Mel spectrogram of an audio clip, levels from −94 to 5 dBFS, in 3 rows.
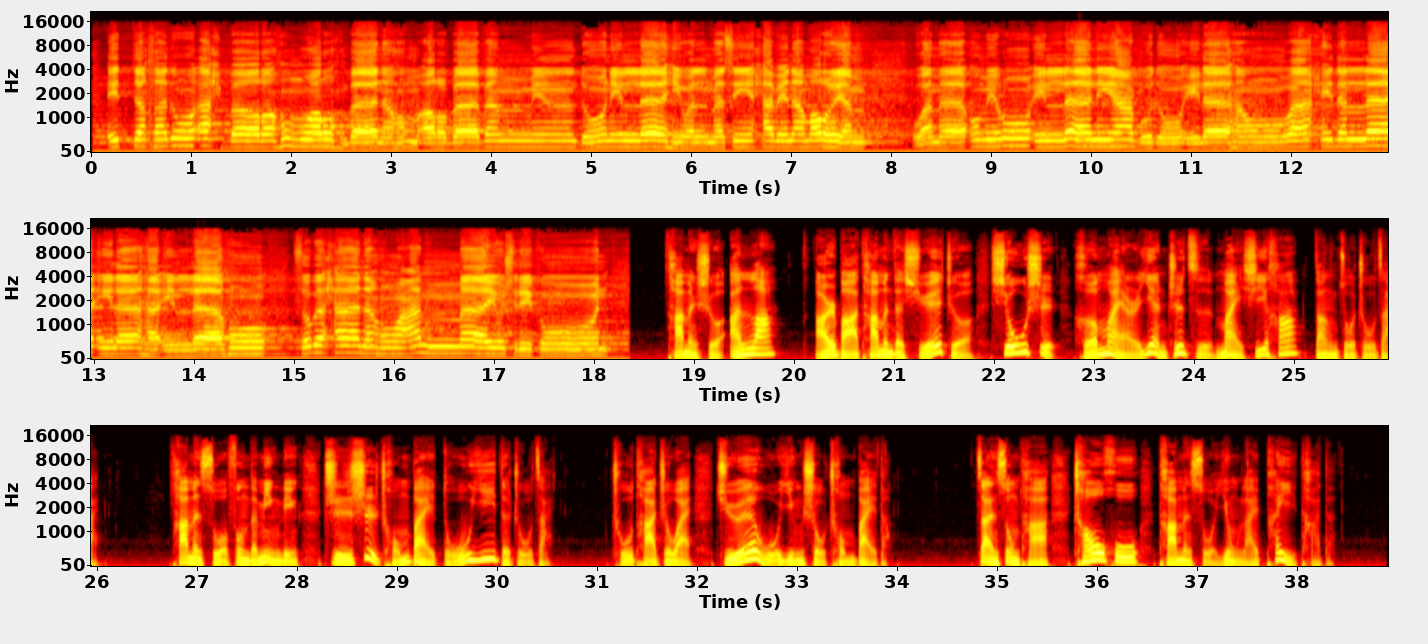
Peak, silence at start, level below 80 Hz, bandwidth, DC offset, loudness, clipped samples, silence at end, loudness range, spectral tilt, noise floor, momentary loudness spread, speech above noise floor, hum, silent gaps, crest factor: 0 dBFS; 0 s; -36 dBFS; 16 kHz; under 0.1%; -17 LUFS; under 0.1%; 0.55 s; 3 LU; -3.5 dB/octave; -64 dBFS; 10 LU; 46 dB; none; none; 18 dB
